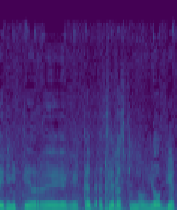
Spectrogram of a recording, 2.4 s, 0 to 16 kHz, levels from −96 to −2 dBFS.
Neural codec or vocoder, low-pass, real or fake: codec, 44.1 kHz, 7.8 kbps, Pupu-Codec; 14.4 kHz; fake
